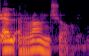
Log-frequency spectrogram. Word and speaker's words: El Rancho: El Rancho. Tip of the top of the tongue to the T. That's all you have to do to roll your R's.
